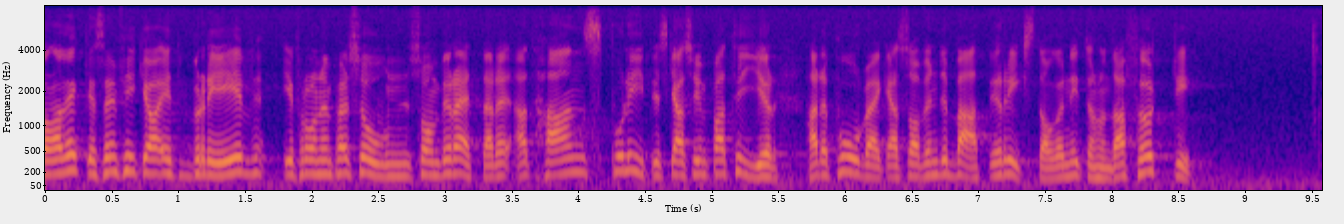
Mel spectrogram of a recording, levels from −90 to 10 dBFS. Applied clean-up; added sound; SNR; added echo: none; none; none; none.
